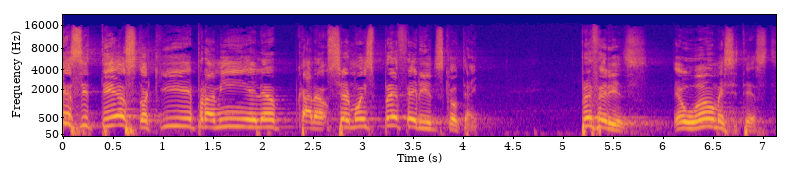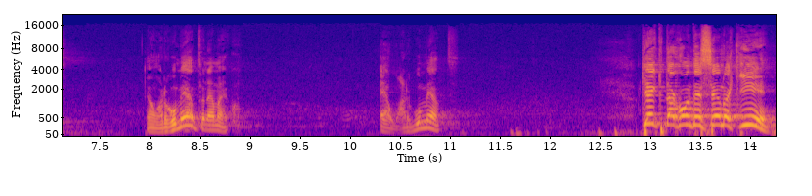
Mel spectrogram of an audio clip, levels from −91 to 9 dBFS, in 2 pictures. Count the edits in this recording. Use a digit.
2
